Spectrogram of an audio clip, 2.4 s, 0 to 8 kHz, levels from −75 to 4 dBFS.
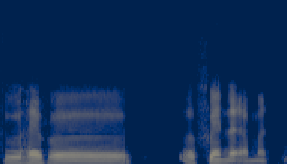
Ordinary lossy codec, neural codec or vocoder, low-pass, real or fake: AAC, 48 kbps; autoencoder, 48 kHz, 32 numbers a frame, DAC-VAE, trained on Japanese speech; 7.2 kHz; fake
